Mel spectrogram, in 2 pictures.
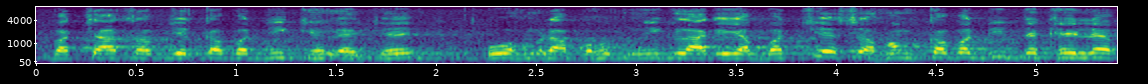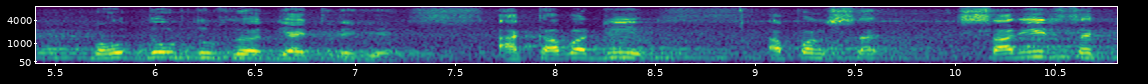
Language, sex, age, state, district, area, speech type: Maithili, male, 45-60, Bihar, Supaul, urban, spontaneous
